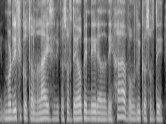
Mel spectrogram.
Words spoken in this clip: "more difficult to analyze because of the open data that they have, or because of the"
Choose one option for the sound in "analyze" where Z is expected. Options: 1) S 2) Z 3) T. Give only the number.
1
